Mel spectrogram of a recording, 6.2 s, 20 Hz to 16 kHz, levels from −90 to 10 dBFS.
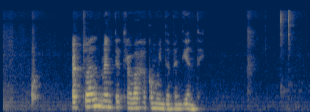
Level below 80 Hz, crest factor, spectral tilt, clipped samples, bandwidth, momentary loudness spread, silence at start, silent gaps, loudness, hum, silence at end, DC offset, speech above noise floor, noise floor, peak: -62 dBFS; 20 dB; -7 dB/octave; under 0.1%; 11.5 kHz; 19 LU; 0.1 s; none; -23 LUFS; none; 0.4 s; under 0.1%; 45 dB; -67 dBFS; -6 dBFS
